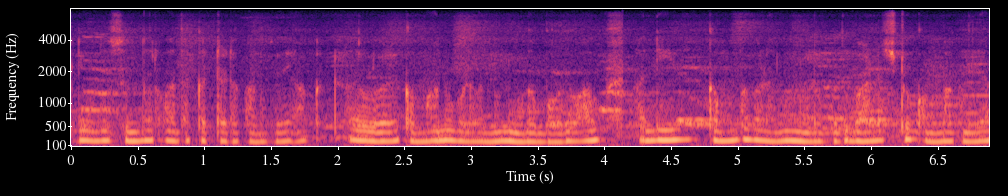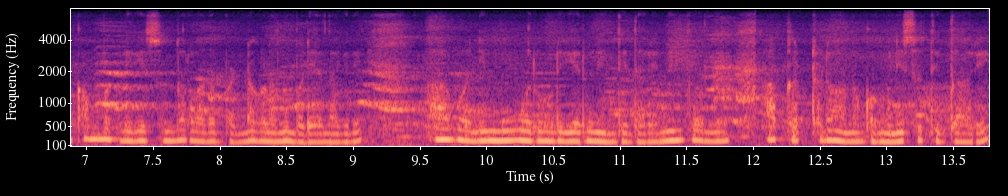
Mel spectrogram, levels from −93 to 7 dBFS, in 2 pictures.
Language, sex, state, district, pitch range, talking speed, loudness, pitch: Kannada, female, Karnataka, Mysore, 190-210 Hz, 120 wpm, -15 LUFS, 200 Hz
